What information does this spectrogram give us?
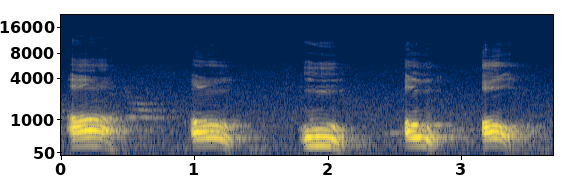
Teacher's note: उच्चारण जीभ के पीछे वाले भाग से किया जा रहा है। ठीक है, जीभ के पीछे वाले, जहां से जीभ शुरू हो रही है, उसके हिसाब से किया जा रहा है अ, ओ, उ, औ।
